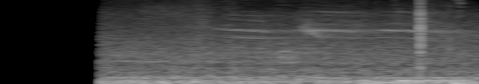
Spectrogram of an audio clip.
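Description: Thin, high bird chirps and a drawn-out whistle sound over a steady low outdoor rumble, with a brief sharp click near the end.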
